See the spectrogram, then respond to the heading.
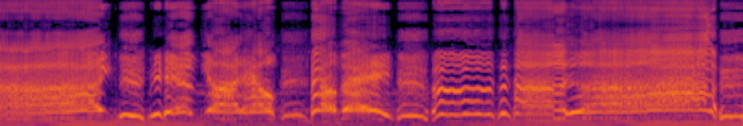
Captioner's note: Reversed headcrab zombie scream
